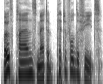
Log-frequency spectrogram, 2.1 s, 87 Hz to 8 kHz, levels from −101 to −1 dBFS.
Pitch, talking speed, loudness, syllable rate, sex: 135 Hz, 175 wpm, -19 LUFS, 4.7 syllables/s, male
